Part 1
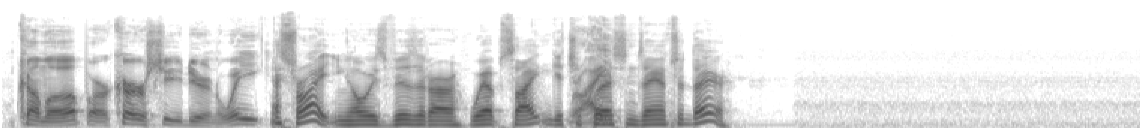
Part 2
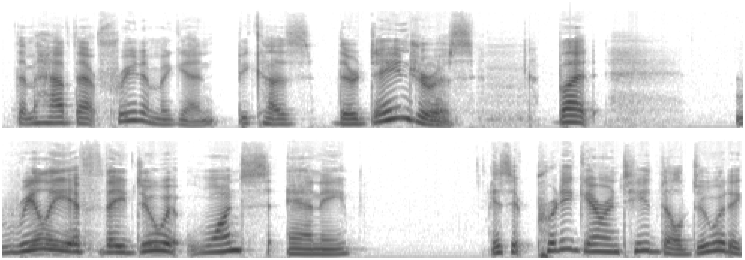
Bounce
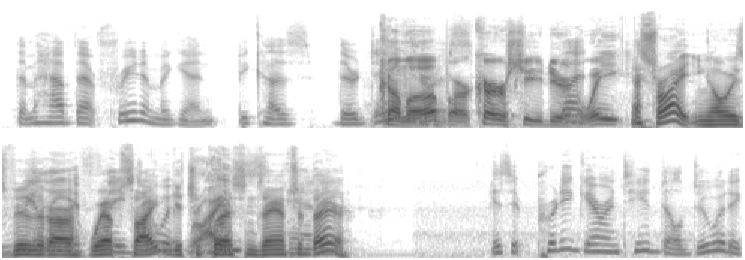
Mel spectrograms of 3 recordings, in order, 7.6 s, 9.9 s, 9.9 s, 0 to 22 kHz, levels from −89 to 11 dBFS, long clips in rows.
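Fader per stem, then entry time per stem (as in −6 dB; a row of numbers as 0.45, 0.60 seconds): 0.0, −16.0 decibels; 2.40, 0.00 seconds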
